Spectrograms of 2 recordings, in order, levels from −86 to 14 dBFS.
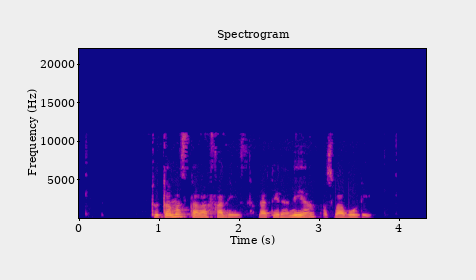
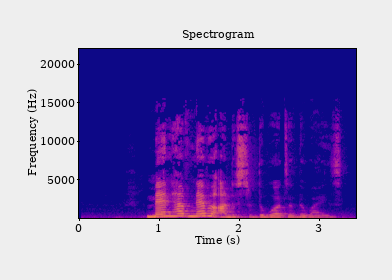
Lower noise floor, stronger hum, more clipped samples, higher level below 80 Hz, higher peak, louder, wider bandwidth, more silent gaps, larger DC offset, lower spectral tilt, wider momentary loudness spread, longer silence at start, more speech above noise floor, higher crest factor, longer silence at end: first, -85 dBFS vs -62 dBFS; neither; neither; about the same, -74 dBFS vs -70 dBFS; first, -2 dBFS vs -10 dBFS; first, -19 LUFS vs -25 LUFS; second, 11.5 kHz vs 14.5 kHz; neither; neither; first, -7 dB/octave vs -3.5 dB/octave; second, 9 LU vs 14 LU; about the same, 0.9 s vs 0.85 s; first, 67 dB vs 37 dB; about the same, 18 dB vs 18 dB; first, 0.7 s vs 0.2 s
